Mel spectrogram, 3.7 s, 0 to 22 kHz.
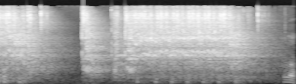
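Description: A 100cc quad ATV under carburetor and throttle cable repair is cranked repeatedly, loud close bursts of engine noise that rise and fall in several attempts as it sputters and briefly catches.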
